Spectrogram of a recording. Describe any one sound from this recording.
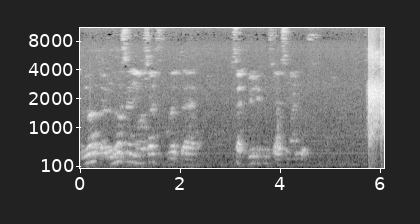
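A boy speaks to a small audience.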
